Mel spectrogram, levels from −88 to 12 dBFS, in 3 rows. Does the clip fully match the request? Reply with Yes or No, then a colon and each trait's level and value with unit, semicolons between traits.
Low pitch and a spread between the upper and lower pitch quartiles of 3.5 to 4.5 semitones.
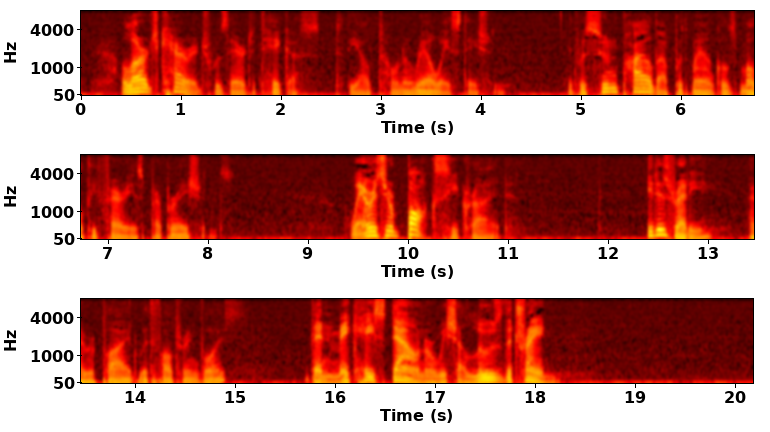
No: very low, 95 Hz; average, 5.3 semitones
